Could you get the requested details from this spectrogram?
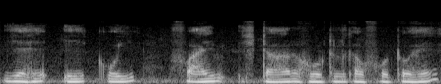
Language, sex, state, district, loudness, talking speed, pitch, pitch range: Hindi, male, Bihar, West Champaran, -17 LUFS, 120 wpm, 125 Hz, 120-135 Hz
